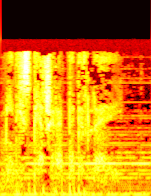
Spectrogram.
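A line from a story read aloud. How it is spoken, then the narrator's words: Whisper from behind. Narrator (Italian): La voce dietro di lui sussurrò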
